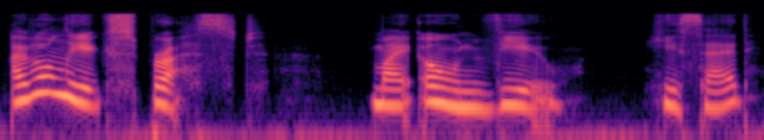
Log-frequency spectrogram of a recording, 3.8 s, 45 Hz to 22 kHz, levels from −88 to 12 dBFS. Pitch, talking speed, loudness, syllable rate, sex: 235 Hz, 125 wpm, -18 LUFS, 4.3 syllables/s, female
